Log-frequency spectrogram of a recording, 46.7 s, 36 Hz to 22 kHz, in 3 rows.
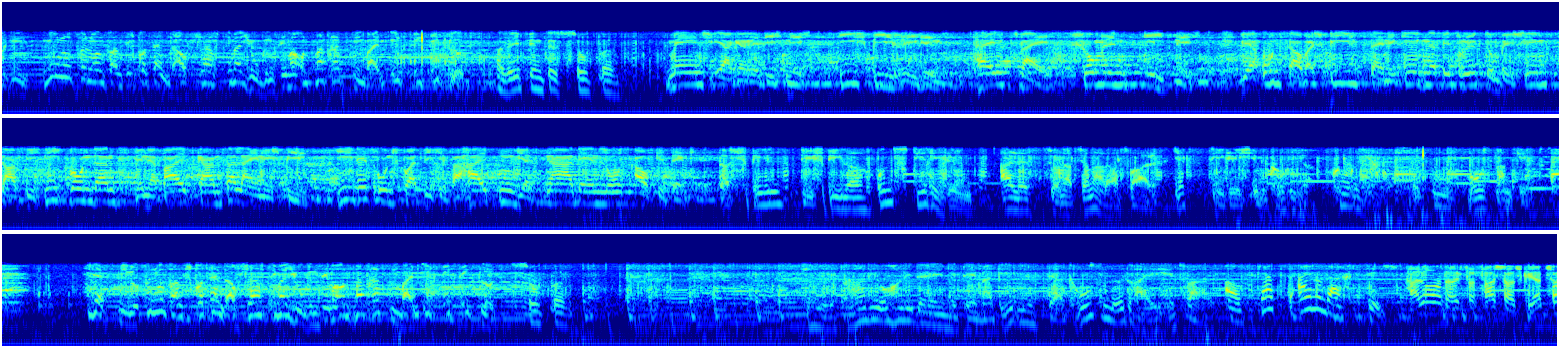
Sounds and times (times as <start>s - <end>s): Speech: 0.0s - 31.0s, 32.0s - 36.9s, 39.1s - 46.6s
Radio: 0.0s - 46.6s.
